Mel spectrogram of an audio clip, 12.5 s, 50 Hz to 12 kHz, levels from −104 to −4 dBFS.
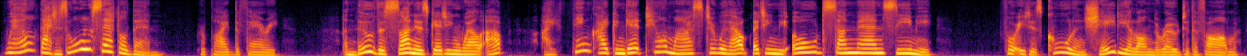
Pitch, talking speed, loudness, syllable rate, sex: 225 Hz, 215 wpm, -18 LUFS, 5.4 syllables/s, female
